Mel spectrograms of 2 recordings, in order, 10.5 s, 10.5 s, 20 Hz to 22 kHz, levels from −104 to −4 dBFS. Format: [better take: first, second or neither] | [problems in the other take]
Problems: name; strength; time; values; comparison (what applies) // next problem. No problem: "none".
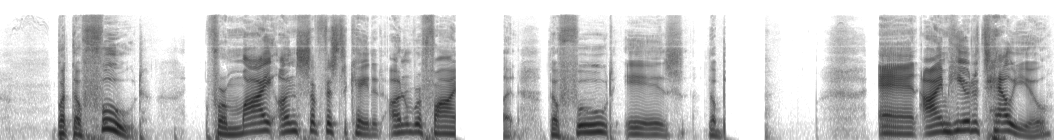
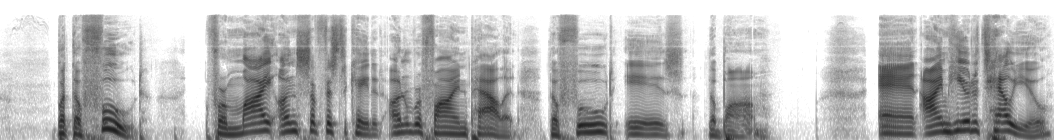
second | audio cutting out; at 4.5 s and at 7.5 s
